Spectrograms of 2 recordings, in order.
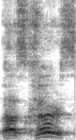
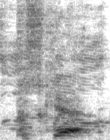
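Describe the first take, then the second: First: The name is said in a Lithuanian yeshiva style. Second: The name is said in a Provençal French style. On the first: This is how the name is traditionally said in yeshivas. The speaker calls it wrong. "in our yeshiva ... somewhere in Lita ... it's not the real correct pronunciation" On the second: This is how the town's name is really said. The speaker calls it right. "So it's, it's Puskier"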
